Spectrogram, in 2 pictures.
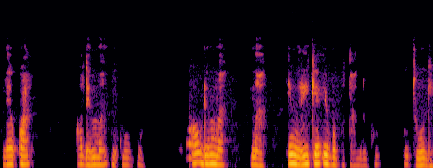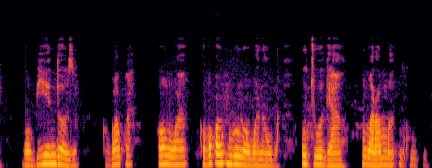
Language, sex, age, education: Igbo, male, 46-60, tertiary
